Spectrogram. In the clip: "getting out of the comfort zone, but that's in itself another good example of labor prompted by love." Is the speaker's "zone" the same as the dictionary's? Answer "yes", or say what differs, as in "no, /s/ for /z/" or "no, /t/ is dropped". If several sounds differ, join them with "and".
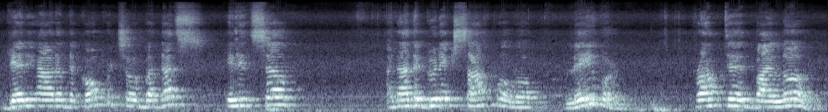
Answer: no, /s/ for /z/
